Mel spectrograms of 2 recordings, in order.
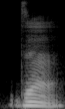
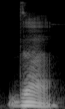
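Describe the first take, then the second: First: A puff of breath is heard with it. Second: A puff of breath is heard with it.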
